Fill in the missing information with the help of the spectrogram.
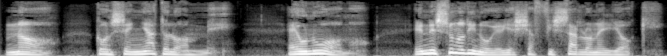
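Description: A man's voice: medium pitch, animated, measured pace, a little mellow, lightly acted. A man voicing a menacing, scheming male tiger who speaks with growling contempt in a storybook reading. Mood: demanding.

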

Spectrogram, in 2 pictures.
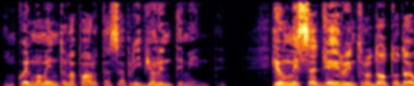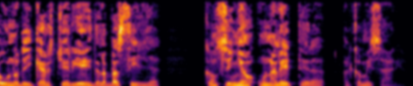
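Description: A man narrating an audiobook of a classic novel, with expressive, dramatic storytelling. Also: on the high side, normal speed, husky.

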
